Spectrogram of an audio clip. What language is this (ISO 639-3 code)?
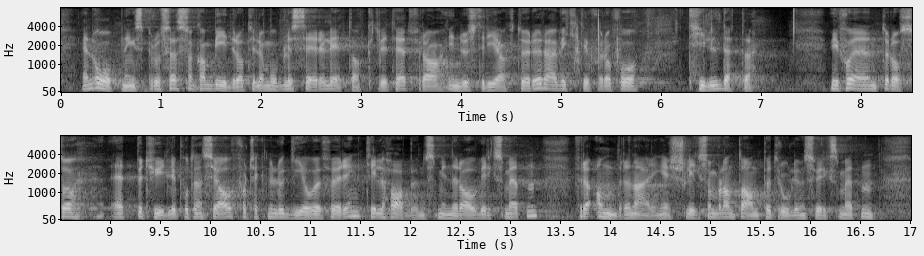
nor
